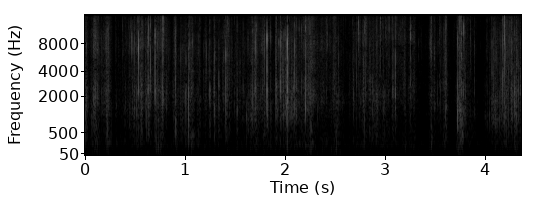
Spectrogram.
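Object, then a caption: Clear slime packed with plastic sequins. Fingertips squeeze, fold and pinch a palm-sized lump of clear pinkish slime packed with plastic star sequins above a wooden table. The result is a quiet, continuous stream of bright, crinkly crackles and tiny sharp clicks, with almost no low end.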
